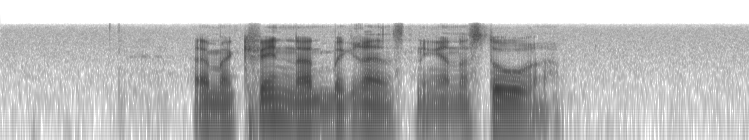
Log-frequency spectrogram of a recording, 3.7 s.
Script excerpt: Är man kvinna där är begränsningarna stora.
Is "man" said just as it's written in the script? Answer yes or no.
yes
